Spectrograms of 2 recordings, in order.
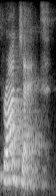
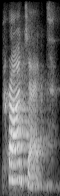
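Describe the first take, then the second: First: The stress is on the first syllable. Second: The same.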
